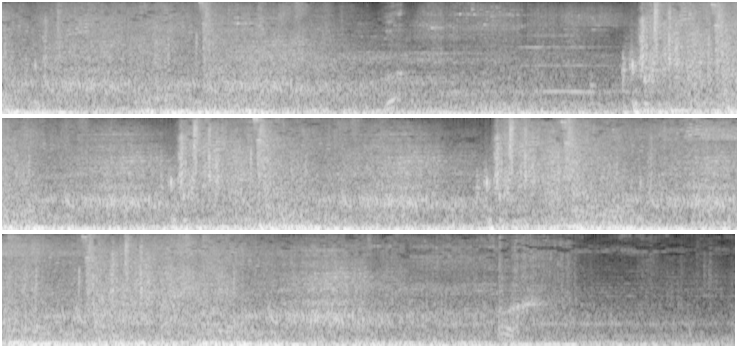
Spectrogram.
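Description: Depulso spell cast in a video game: a few heavy booming blasts with mechanical creaks, repeating in bursts over steady game noise.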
